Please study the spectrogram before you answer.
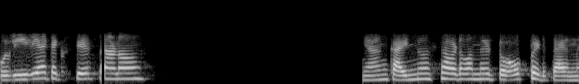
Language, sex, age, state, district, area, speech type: Malayalam, female, 30-45, Kerala, Kollam, rural, conversation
